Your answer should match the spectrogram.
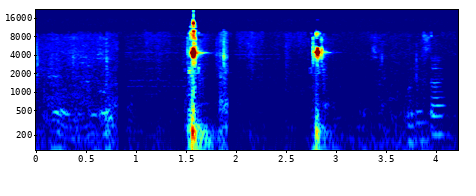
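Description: Two sharp chirps from the sound system, about a second apart, each a short loud pop. This is the chirp the rig makes when switching from one line or preset to another, a fault in the signal chain during soundcheck.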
